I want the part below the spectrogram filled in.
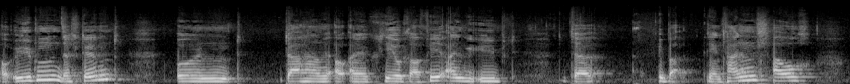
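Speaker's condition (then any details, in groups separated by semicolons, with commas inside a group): Down syndrome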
